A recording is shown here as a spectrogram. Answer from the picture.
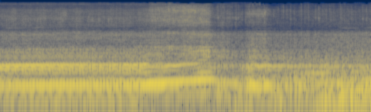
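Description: Car engine under way, its note rising steadily as it accelerates, then falling away sharply about two and a half seconds in and running on at a lower, steady pitch.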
